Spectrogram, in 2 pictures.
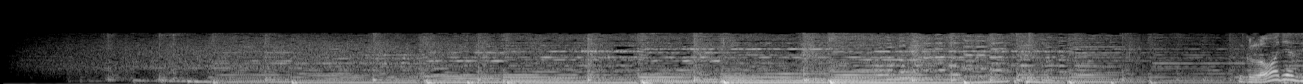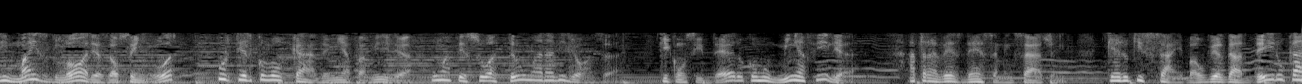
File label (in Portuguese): Nora Masculino, Telemensagens Dia das Mães; Telemensagens 2017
